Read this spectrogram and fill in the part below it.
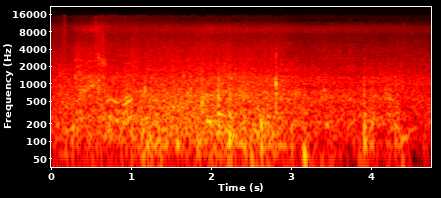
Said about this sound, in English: All right, push, better. We're off down the Petbury River, which tumbles and meanders through dense rainforests.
